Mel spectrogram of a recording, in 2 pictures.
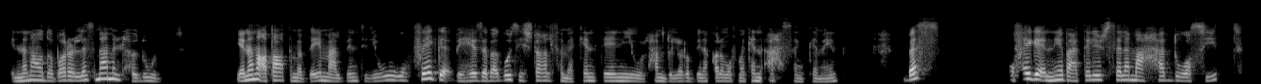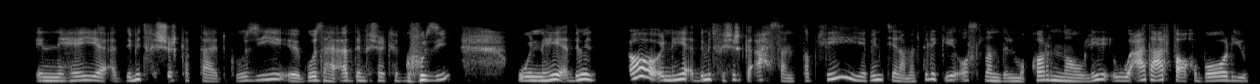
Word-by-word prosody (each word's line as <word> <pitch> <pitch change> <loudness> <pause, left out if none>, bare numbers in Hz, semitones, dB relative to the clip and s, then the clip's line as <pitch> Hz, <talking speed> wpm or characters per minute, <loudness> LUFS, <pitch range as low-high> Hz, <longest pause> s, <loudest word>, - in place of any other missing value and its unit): إن 155 - 0
أنا 205 +4 +2
أقعد 195 -3 0
أبرّر، 190 +3 0
لازم 205 +6 +1
أعمل 260 -3 +5
حدود، 155 -2 -6 0.8
يعني - - +6
أنا 245 +2 +8
قَطَعت 190 -3 +2
مبدئيًا 155 +2 -2
مع 160 -4 +1
البنت 160 +1 -8
دي، 145 +2 -11
وأُفاجَأ 200 +8 +2
بهذا 175 +3 0
بقى، 175 -1 0
جوزي 215 -2 -1
اشتغل 180 +1 -2
في 165 -1 -9
مكان 165 +5 -5
تاني 165 -1 -2
والحمد 150 +1 -6
لله 150 +1 -6
ربنا 155 0 -6
كرمُه 155 0 -4
في 155 - -13
مكان 165 +2 -4
أحسن 145 -1 -6
كمان، 145 +2 -8 0.7
بس - - +3 0.7
أُفاجَأ 255 -3 +6
إن 185 0 +1
هي 215 - +4
باعتة 195 0 -1
لي 215 - +2
رسالة 210 -1 0
مع 195 -2 +2
حد 190 +1 -4
وسيط، 175 +4 -5 0.8
إن 170 -1 -1
هي 180 +2 0
قدّمِت 180 +11 -3
في - - -7
الشركة 190 -2 0
بتاعة 155 -5 -5 0.2
جوزي، 190 0 -1
جوزها 180 +4 -1
قدِّم 180 +1 0
في - - -6
شركة 170 -1 -5
جوزي، 210 - +1 0.7
وإن 180 0 +2
هي 215 +6 +5
قدّمِت 230 +1 +3 0.3
آه، 375 -2 +8
إن 195 +1 0
هي 240 +3 +5
قدِّمِت 215 +5 0
في - - -9
شركة 225 -1 -1
أحسن، 150 -4 -3
طَب 175 - -8 0.2
ليه 270 - +1
يا 170 - -4
بنتي 210 -1 -2
أنا 160 - -2
عملت 145 +9 -9
لِك 240 -5 -3
إيه 200 - -2
أصلًا 175 -4 -4
للمقارنة؟ 165 +3 0
وليه 180 +11 -3
وقاعدة 190 +5 +2
عارفة - - +4
أخباري 170 +1 -1
و - - -9
180 Hz, 185 wpm, -25 LUFS, 160-205 Hz, 0.8 s, أنا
